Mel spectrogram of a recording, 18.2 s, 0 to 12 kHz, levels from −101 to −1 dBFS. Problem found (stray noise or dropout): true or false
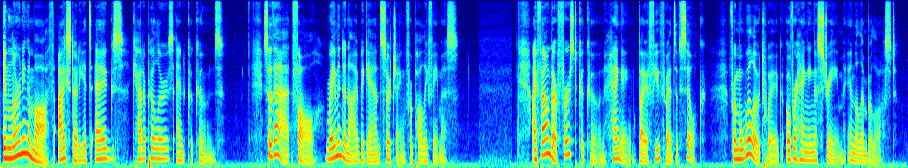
false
